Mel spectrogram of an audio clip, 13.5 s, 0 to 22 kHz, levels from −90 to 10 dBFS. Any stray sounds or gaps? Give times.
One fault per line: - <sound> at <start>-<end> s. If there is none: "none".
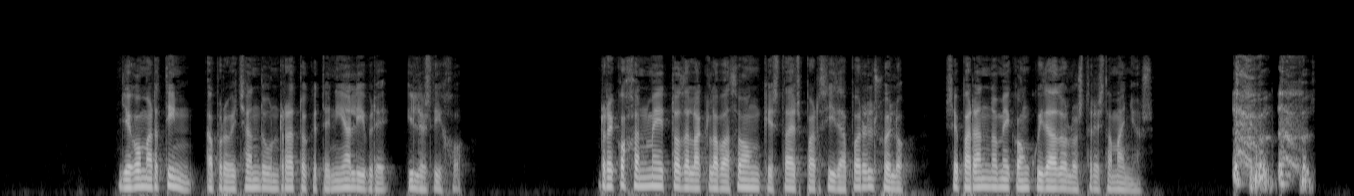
- cough at 12.3-13.2 s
